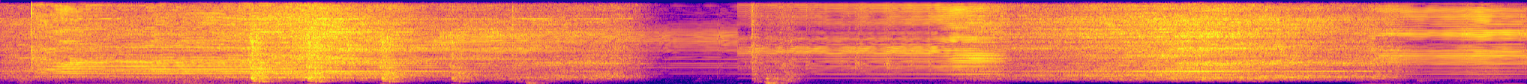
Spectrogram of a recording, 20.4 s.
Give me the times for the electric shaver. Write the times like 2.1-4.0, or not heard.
0.0-13.5, 18.0-20.3.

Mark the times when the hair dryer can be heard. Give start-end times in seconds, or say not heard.
0.0-8.7, 12.7-18.9.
